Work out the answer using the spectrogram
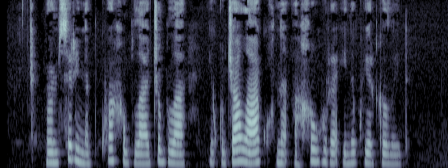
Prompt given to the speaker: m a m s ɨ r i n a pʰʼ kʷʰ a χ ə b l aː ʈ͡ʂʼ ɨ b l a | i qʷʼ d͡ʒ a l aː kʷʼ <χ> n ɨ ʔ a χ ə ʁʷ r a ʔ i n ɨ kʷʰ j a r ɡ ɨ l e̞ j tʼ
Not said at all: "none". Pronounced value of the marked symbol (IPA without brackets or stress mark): χ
